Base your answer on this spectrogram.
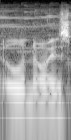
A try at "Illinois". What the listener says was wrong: Looks at you pronouncing the S on Illinois.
